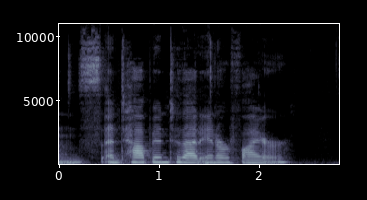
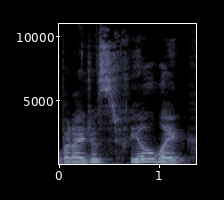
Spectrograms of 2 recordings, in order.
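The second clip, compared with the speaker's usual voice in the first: ordinary talk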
